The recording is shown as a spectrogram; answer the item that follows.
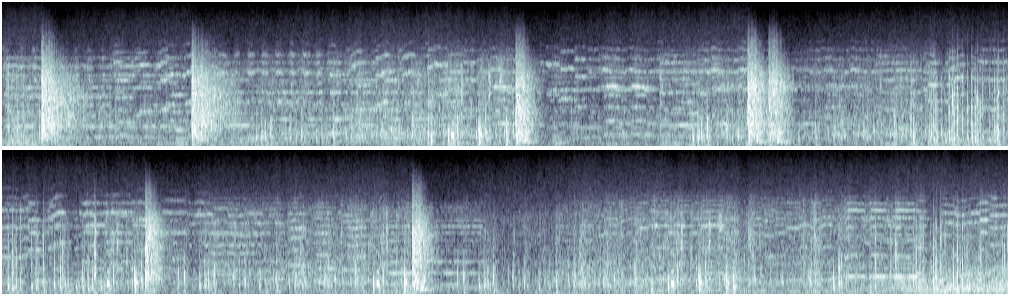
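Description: About six single gunshots, a few seconds apart, each a sharp bang with a ringing tail, over background music.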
